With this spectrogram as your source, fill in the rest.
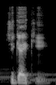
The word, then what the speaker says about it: Shigeki: how to say this rage may too eh she gay key shigeki okay john with the two spinning wheel kicks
